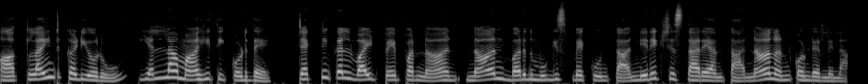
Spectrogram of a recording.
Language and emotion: Kannada, surprised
